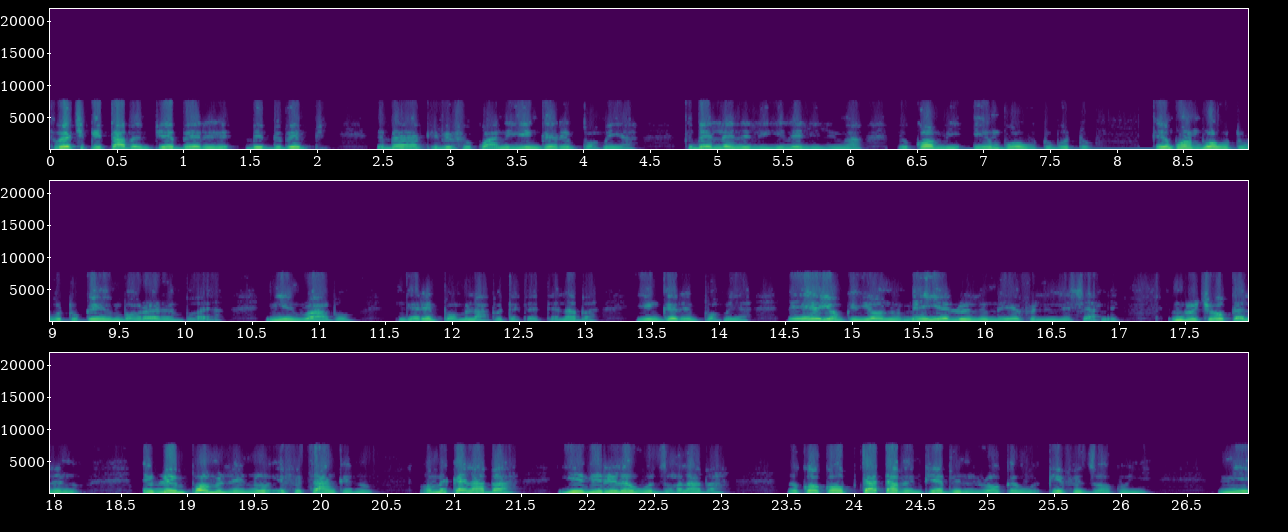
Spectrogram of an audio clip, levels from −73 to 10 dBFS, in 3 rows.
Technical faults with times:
0.00-26.96 Bluetooth LC3 compression
6.56-9.79 mains hum

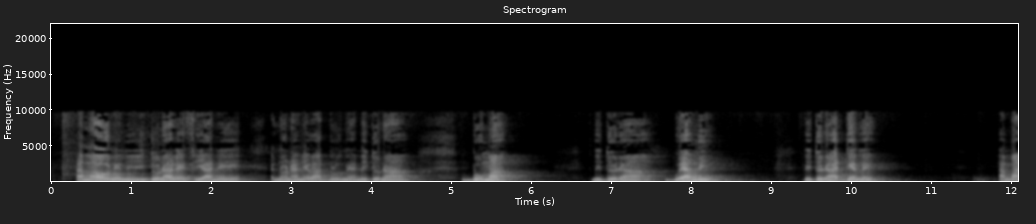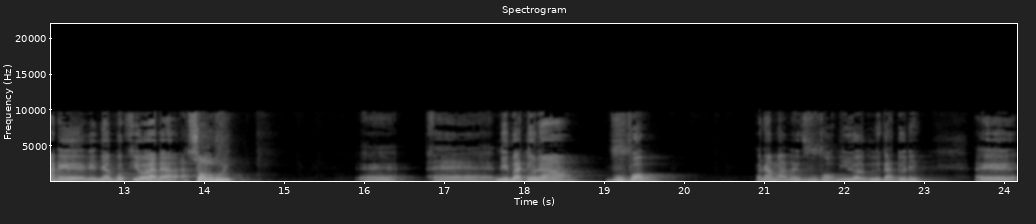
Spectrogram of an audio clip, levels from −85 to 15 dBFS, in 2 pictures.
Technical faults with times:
0.00-24.17 AAC compression

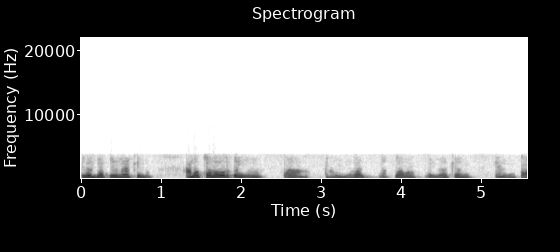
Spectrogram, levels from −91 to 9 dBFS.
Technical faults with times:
0.00-5.58 tandem speech coding

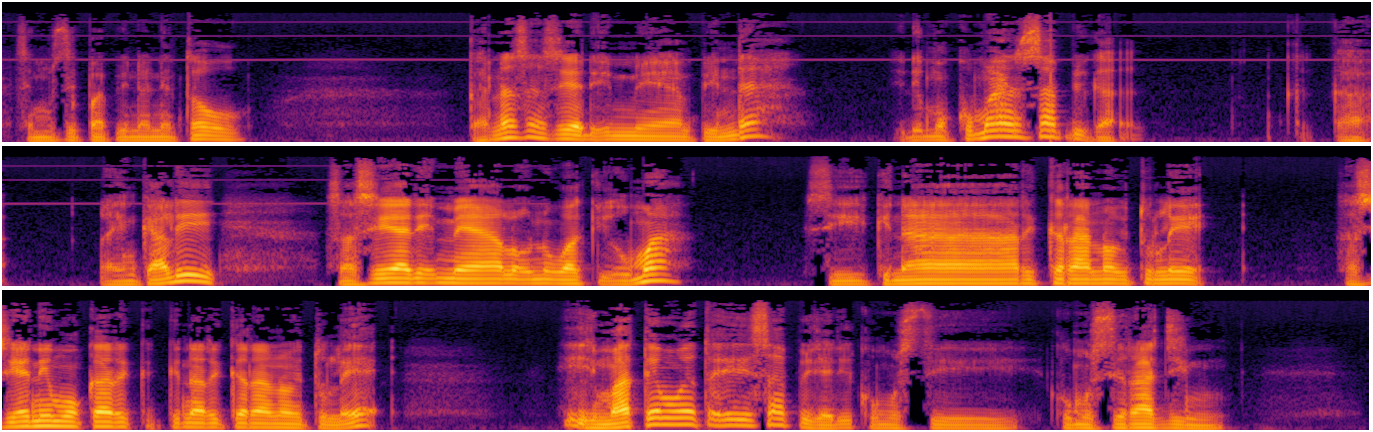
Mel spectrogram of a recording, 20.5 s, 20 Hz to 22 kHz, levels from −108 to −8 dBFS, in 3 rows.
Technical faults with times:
0.00-9.59 switching supply whistle

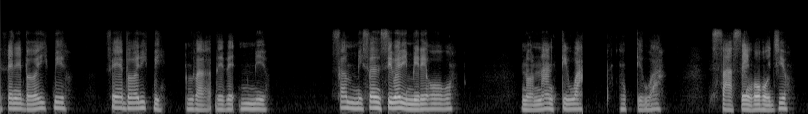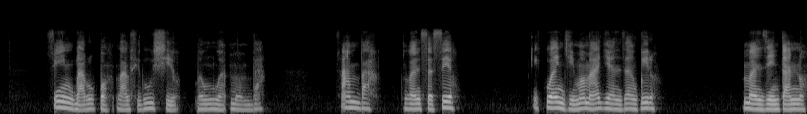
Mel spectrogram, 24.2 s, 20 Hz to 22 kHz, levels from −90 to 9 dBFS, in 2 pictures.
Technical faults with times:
8.72 skip ahead
10.60-12.33 jitter buffer speed-up

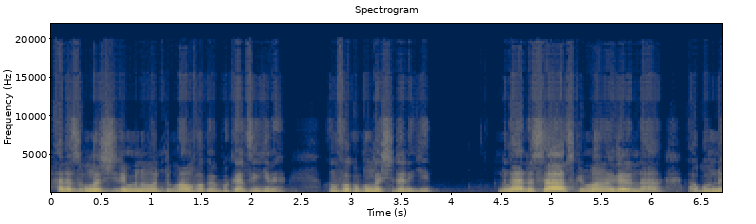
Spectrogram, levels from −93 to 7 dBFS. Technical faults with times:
0.00-6.72 Opus compression

